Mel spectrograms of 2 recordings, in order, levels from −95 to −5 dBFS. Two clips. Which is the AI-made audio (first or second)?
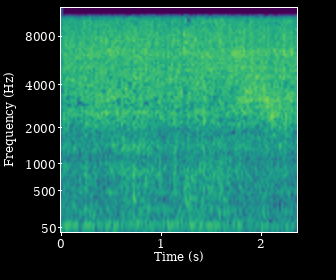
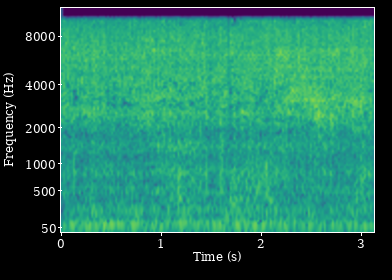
second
